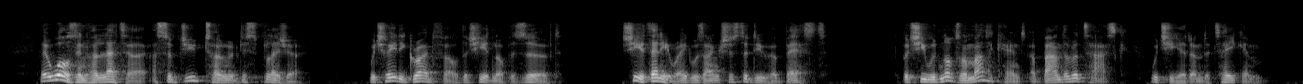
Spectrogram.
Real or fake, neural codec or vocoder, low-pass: fake; codec, 24 kHz, 0.9 kbps, WavTokenizer, medium speech release version 1; 7.2 kHz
